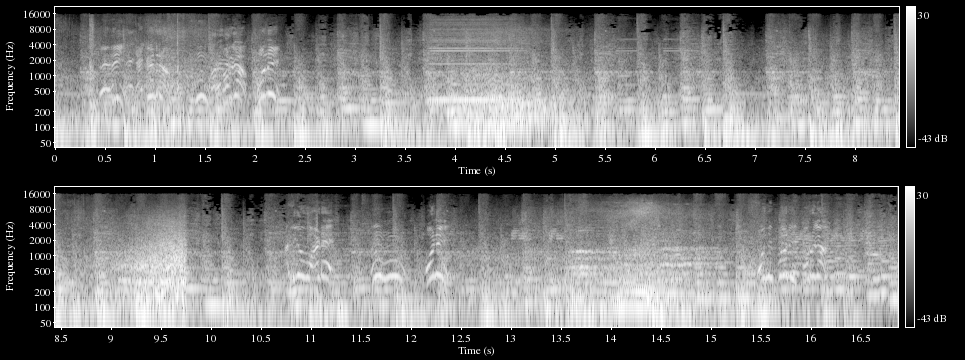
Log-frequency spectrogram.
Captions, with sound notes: Hey…get in. Move! Quick! [HONKING] He is the one. Come on, move. Drive faster.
